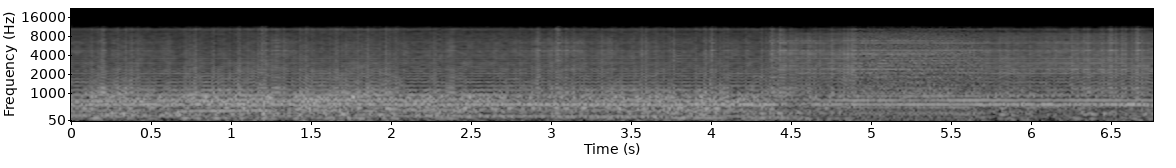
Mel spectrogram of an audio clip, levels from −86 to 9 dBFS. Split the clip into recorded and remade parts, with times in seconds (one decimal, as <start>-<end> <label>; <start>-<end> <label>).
0.0-4.9 remade; 4.9-5.7 recorded; 5.7-6.8 remade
